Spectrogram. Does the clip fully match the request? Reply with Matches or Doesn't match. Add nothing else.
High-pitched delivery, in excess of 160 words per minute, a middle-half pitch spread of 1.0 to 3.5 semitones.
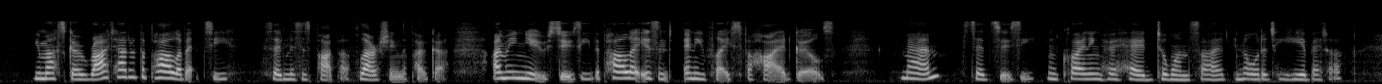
Matches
